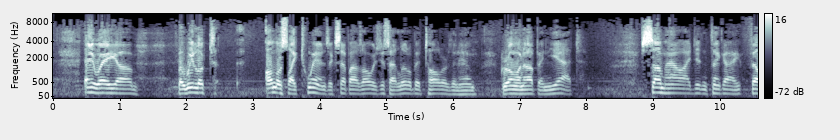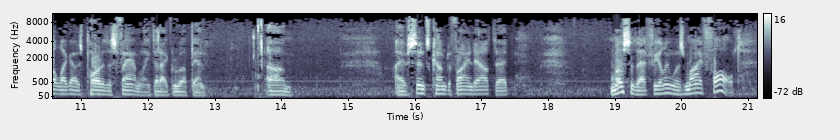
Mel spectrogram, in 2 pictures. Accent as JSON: {"language": "English", "town": "Buffalo", "region": "New York", "country": "United States", "tie": "born there", "said": "I was born in Buffalo, New York, right near Niagara Falls, and my father was, in fact, alcoholic."}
